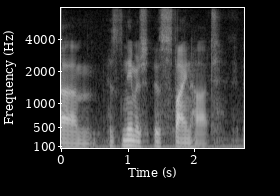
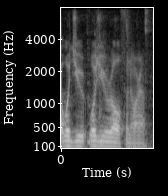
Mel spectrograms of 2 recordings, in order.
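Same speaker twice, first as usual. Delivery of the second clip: ordinary talk, nothing marked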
